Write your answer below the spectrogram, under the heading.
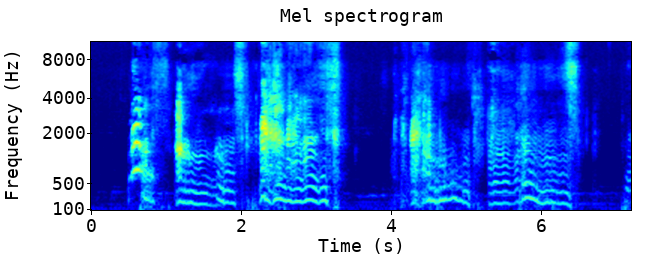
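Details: Rough-housing miniature schnauzers on a couch give repeated warbling growls, each lasting one to two seconds, wavering up and down in pitch, with brief quiet gaps between bouts.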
